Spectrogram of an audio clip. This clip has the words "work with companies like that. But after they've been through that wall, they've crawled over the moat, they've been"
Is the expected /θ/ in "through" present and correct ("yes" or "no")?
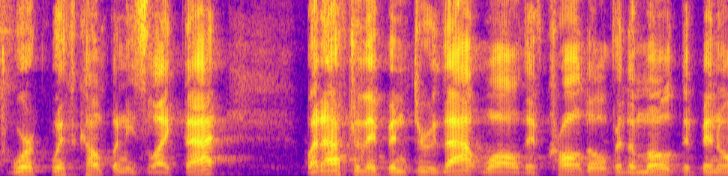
yes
